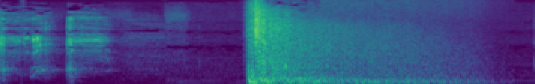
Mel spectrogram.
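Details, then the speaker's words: Staged cough in a comedy skit: two short, sharp acted coughs, then a loud booming burst that fades over about two seconds. "it was just a cough i swear i just got something"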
